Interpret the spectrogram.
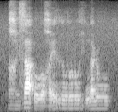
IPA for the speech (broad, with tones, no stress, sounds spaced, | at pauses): ʁ e̤˨ z a˦ ʔ oː˨ ʁ e˨˦ r u˦ ɾ u˦ ɽ u˦ ɾ e̤˨ ŋ ɐ˦ ɳ u˦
